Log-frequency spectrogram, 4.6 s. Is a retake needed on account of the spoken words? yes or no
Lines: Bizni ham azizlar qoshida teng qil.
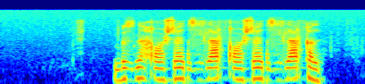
yes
